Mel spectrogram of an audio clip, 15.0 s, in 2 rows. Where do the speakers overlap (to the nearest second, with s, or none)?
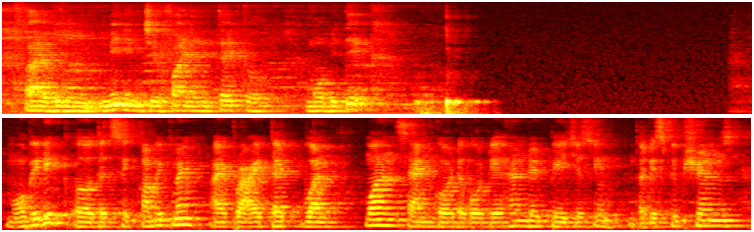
none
